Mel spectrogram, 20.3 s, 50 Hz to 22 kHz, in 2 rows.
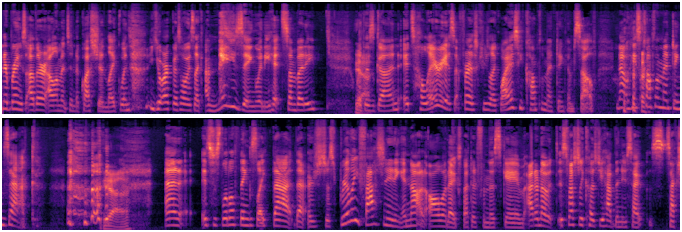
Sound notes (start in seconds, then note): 11.3 laughs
